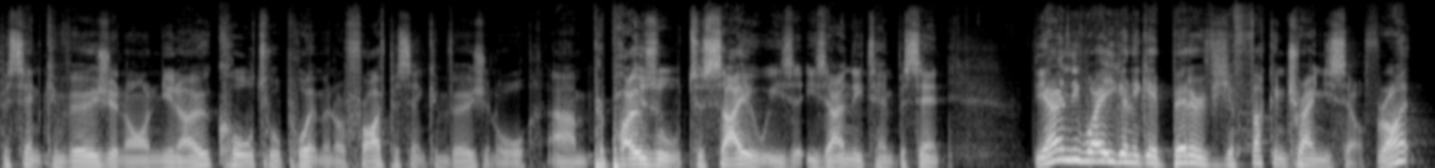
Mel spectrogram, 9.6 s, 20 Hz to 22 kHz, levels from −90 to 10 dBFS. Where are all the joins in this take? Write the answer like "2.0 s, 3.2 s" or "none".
3.6 s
